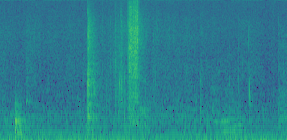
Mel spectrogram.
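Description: Quiet classroom room tone with a low hum while students write, broken by a few short rustles and knocks of paper, pens and desks, the loudest two about a second apart in the middle, and a faint murmur of a voice near the end.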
